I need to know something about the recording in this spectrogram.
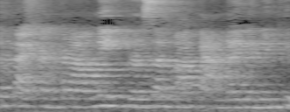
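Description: Only speech: a woman talking steadily in Khmer, explaining a maths lesson.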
